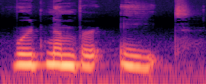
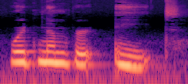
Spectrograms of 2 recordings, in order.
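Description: The two takes are said the same way.

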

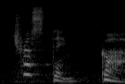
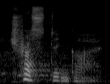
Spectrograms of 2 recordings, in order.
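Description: First: Trusting God said much softer and lower; quiet, low trusting God. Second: Trusting God dropped to a low whisper; hushed. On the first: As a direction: let it fall away quietly. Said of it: "preacher repeats the choice". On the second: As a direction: breathe the second road softly. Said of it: "preacher contrasts the two paths". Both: Shown as a demonstration.

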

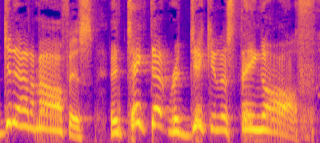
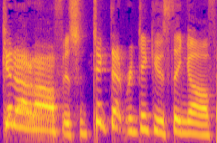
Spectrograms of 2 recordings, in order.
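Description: First: High, laughing boss order; barking tyrant boss. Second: Quick, higher barked order; barking tyrant boss. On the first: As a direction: bark the order while laughing. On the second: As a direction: bark it fast like a boss. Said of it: "And he's like". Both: Retold or imitated.

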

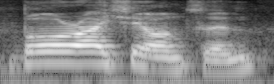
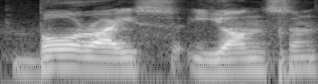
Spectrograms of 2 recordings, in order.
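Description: First: Boris Johnson louder and higher, slow; echoed pronunciation. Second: Boris Johnson said slowly as Bor-ice; pronunciation. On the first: Retold or imitated. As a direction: repeat Boris Johnson loud and high, slow. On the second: Shown as a demonstration. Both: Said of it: "I think it's pronounced".

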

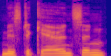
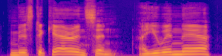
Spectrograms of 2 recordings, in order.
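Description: First: Lightly voiced gruff man calling out; a hint of a gruff male enquiry; gruff caller. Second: Insistent call, pitch well up; higher, more pressing gruff caller. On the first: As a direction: call through a door, questioning, higher pitch. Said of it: "A voice called. It sounded deep, gruff, and male". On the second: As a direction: demand an answer through the door. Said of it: "more insistent". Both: A narrator's reading.

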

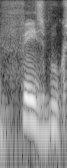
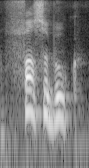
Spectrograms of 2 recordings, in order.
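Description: First: Said in the usual way. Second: "Facebook" misread as FAS-suh-book; mispronounced Facebook. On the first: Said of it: "gaat hij Facebook zeggen". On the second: Shown as a demonstration. Host explaining what gets replaced, "Facebook" mispronounced fas-se-boek. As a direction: say "Facebook" with a short a and three syllables, fas-se-boek. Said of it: "gaat hij in plaats van Facebook".

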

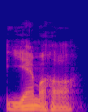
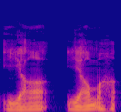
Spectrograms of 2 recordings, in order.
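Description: First: Yamaha as "YAM-uh-ha"; short flat "a" as in yam opening Yamaha; own pronunciation. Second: Yamaha as "YAH-muh-hah"; most people's pronunciation. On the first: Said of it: "I guess I say". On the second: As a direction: open "ah" opening Yamaha, tried out carefully. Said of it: "most people say". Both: Shown as a demonstration.

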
